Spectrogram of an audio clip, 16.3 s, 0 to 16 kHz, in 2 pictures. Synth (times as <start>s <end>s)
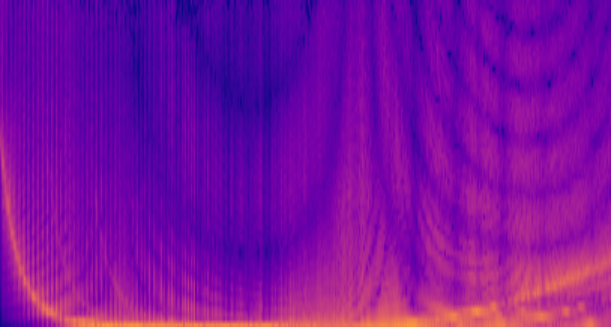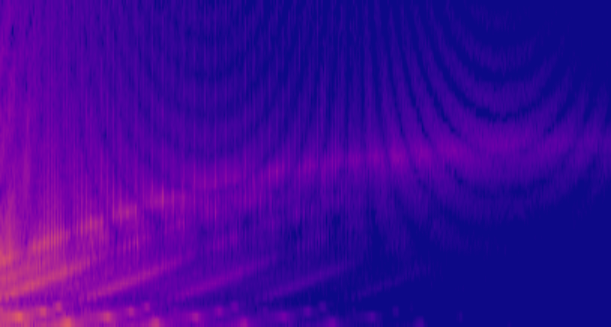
0.7s 11.2s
